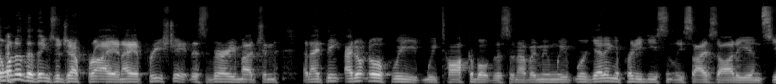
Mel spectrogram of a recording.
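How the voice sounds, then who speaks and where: A man in a casual podcast chat, middle-pitched, rambling through long thoughts and restarting mid-sentence. His energy comes in bursts as he makes his point. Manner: rambling, animated, many restarts. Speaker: podcast co-host.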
